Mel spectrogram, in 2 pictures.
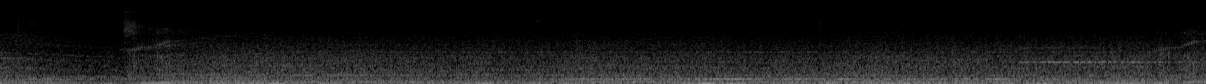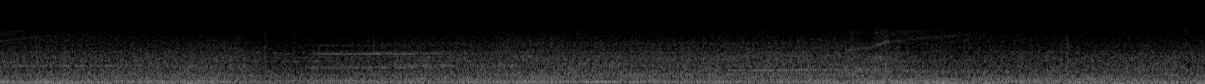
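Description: Tyres crunch over rocks and snow.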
